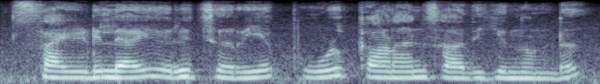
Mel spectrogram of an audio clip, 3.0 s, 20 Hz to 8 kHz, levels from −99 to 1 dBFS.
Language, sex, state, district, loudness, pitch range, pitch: Malayalam, male, Kerala, Kollam, -17 LUFS, 170-190 Hz, 180 Hz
